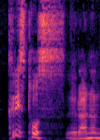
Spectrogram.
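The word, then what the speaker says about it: Χριστός: 크리스토스, 예수스, 크리스토스, 이게 이제 원래 성경에 그 원어 성경에 나오는 발음입니다.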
